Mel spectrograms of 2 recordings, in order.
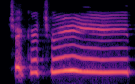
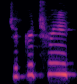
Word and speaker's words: trick-or-treat: Okay, next we have trickor treat. Okay, be careful with the pronunciation here. Right. Trickor treat.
